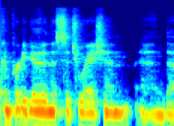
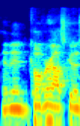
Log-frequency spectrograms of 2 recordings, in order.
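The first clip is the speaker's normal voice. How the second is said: ordinary talk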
